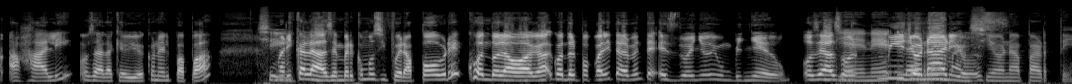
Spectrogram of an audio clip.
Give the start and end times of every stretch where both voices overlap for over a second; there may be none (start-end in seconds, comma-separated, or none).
8.3-10.1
